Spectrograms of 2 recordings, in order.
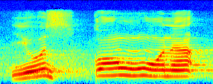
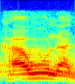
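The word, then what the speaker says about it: يسقون: Yusqawna, qauna ya, jangan kauna, jangan. Kauna kaf berarti.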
